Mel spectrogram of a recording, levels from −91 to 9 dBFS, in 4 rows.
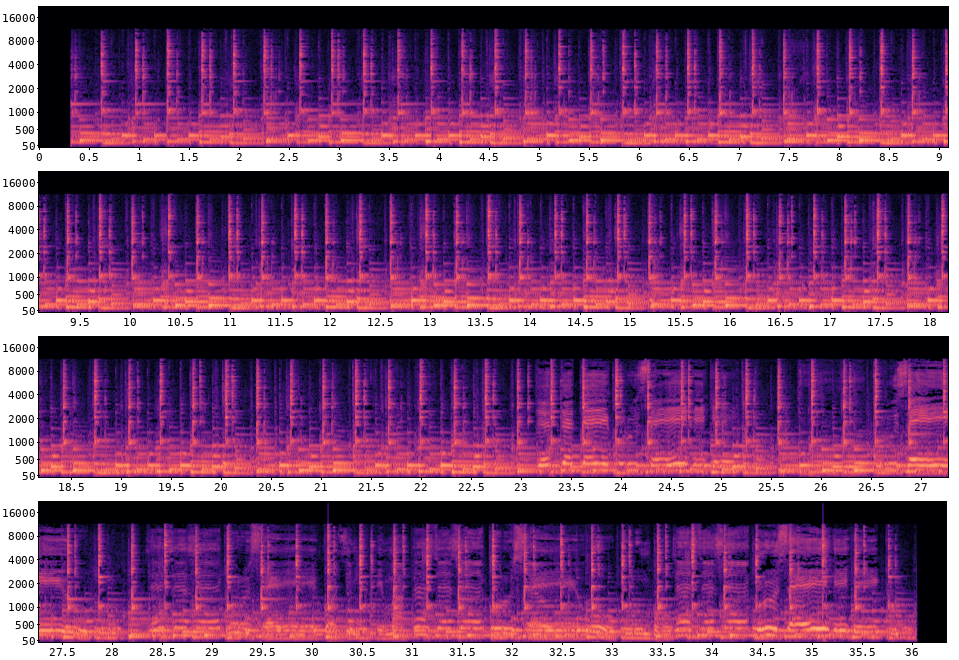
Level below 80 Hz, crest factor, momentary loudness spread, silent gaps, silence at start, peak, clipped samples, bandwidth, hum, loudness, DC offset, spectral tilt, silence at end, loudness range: -54 dBFS; 16 dB; 5 LU; none; 0.3 s; 0 dBFS; under 0.1%; 12 kHz; none; -17 LUFS; under 0.1%; -4.5 dB/octave; 0.3 s; 2 LU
